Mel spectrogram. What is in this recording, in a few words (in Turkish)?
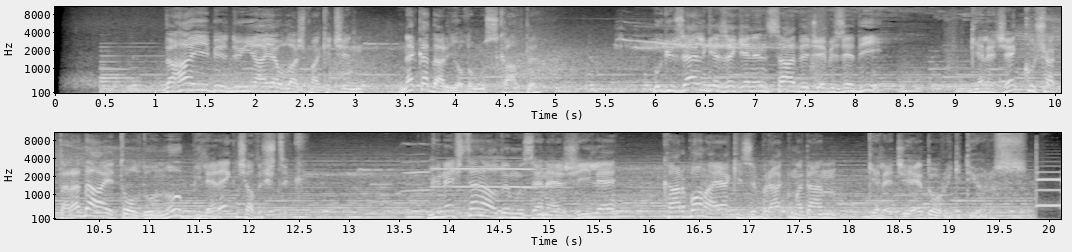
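reklam kurumsal güven veren karizmatik, Turkish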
